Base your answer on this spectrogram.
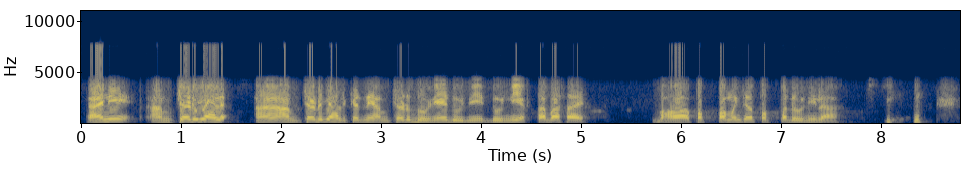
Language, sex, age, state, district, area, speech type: Marathi, male, 30-45, Maharashtra, Sangli, urban, conversation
